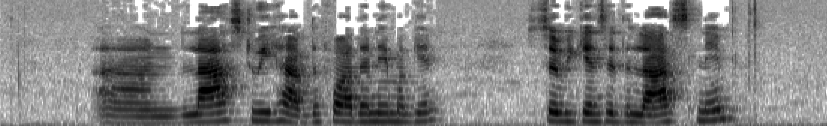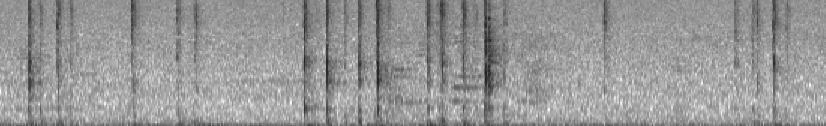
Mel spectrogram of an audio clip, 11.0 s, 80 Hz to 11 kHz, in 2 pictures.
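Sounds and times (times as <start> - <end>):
low steady hum: 0.0 - 11.0
computer keyboard typing: 4.9 - 9.6, 10.4 - 10.9.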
